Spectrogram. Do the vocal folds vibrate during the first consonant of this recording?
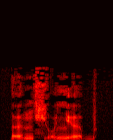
yes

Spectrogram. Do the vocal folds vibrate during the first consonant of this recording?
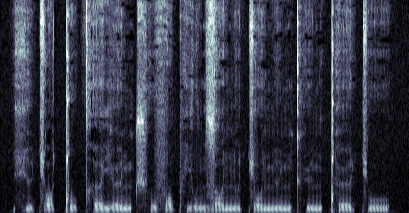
no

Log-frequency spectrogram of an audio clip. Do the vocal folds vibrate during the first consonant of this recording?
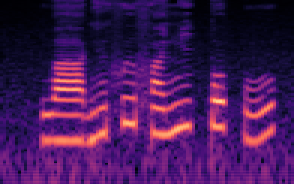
yes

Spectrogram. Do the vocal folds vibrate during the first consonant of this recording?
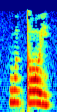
yes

